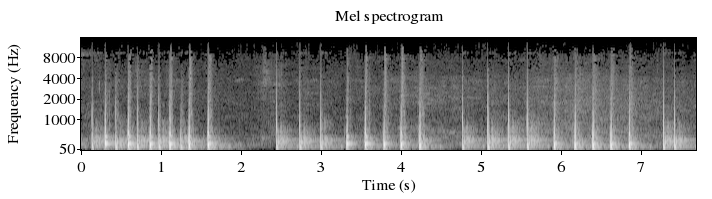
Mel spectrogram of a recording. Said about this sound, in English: Tonight, I hear a knock.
